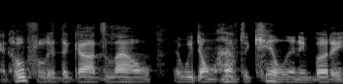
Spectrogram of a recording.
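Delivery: very quiet, very soft, hushed mumble. Voicing his character as he is about to enter, muttering under his breath. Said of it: "He says under his breath".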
